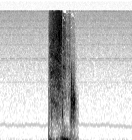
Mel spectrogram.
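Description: A stiff paper page flips over with a quick rustle.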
